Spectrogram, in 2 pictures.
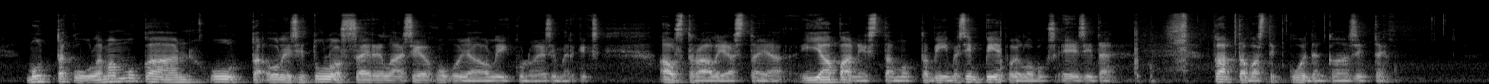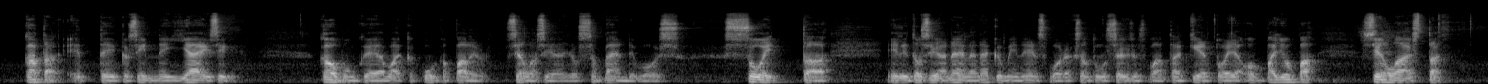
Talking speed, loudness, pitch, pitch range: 105 wpm, -25 LUFS, 95 Hz, 85-110 Hz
